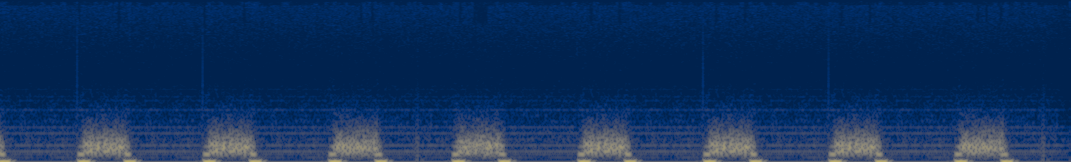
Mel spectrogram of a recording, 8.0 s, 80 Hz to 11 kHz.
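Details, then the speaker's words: Real heart recording, 76-year-old woman with breathlessness: regular heartbeat about 64 a minute with blowing pansystolic murmur filling systole, radiating to the left axilla; mitral regurgitation. "Mona re na le pansystolic murmur e leng radiates ho axilla. Ye ke go boela morago ga mitral."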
